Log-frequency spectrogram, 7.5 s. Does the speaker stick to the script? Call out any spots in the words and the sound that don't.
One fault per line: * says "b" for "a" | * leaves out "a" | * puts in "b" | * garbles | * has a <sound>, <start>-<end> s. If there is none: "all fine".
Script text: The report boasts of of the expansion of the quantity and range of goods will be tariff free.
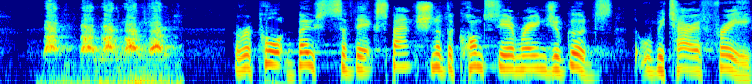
* has a bark, 0.4-1.8 s
* leaves out "of"
* puts in "that"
